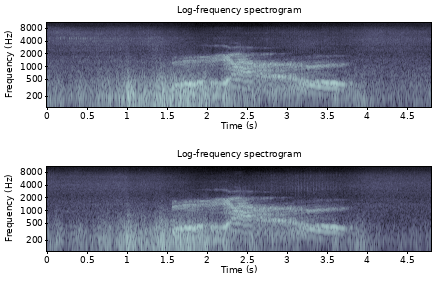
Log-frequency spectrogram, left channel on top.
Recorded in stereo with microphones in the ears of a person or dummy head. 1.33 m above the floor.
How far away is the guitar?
No guitar in this recording.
